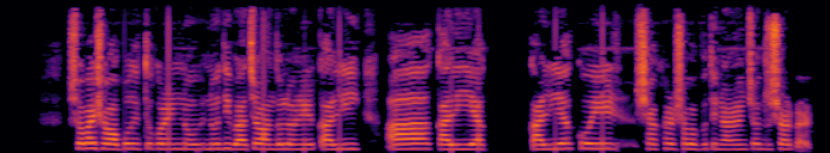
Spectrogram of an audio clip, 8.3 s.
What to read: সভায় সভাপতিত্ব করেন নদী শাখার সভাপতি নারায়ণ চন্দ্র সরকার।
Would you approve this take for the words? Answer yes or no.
no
